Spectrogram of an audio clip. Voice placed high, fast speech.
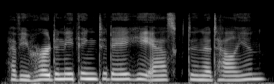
Yes: high, 220 Hz; fast, 220 wpm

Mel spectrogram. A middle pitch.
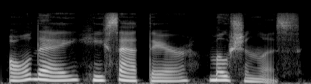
Yes: medium, 180 Hz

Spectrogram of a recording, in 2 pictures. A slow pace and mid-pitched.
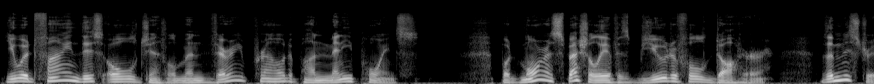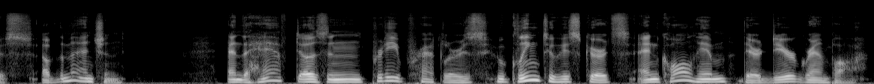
No: slow, 130 wpm; low, 120 Hz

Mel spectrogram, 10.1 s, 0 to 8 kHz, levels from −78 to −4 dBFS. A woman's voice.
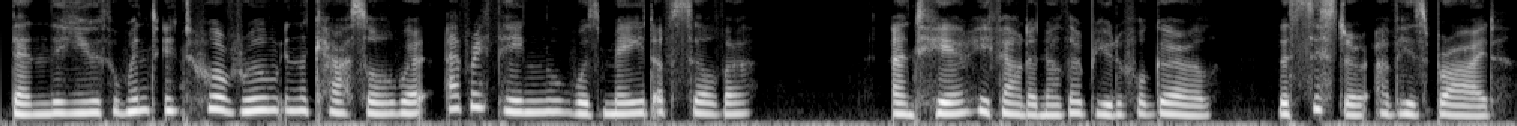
Yes: female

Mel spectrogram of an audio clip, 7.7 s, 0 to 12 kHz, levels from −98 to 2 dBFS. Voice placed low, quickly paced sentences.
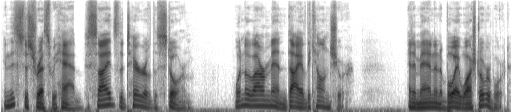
Yes: low, 100 Hz; fast, 210 wpm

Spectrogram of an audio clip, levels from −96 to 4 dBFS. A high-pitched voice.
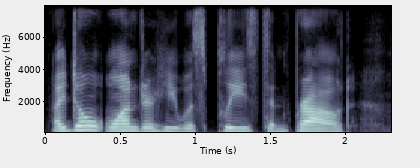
Yes: high, 195 Hz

